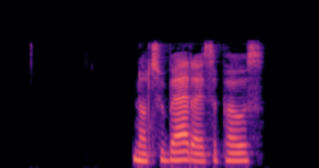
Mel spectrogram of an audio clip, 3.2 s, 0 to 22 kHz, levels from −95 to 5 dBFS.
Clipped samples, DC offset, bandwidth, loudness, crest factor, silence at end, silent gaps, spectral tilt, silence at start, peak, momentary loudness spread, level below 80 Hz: under 0.1%; under 0.1%; 8.2 kHz; -25 LUFS; 24 dB; 0.6 s; none; -3.5 dB/octave; 1.35 s; -4 dBFS; 10 LU; -66 dBFS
